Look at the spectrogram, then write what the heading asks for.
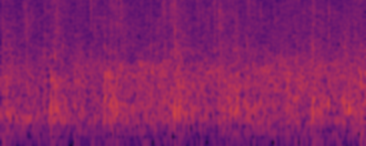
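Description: A crowd claps together in steady, dense applause for the Lord after a preacher's words, filling the space evenly, many hands sounding at once without any voices standing out.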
